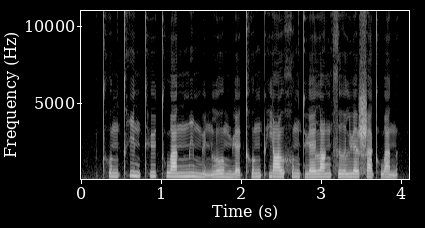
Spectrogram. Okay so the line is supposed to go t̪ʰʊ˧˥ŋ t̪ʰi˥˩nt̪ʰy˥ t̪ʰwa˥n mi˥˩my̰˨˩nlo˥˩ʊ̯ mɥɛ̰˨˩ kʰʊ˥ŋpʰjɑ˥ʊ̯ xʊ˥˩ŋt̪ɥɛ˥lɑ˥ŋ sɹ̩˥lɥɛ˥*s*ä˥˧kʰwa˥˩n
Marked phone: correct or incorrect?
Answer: incorrect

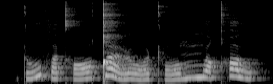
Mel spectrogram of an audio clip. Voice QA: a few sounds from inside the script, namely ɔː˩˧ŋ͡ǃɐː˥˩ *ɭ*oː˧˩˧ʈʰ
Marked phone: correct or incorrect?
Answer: correct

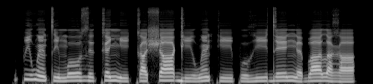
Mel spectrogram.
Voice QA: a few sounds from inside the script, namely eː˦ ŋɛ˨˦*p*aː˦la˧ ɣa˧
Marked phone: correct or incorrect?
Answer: incorrect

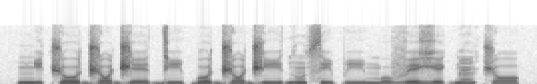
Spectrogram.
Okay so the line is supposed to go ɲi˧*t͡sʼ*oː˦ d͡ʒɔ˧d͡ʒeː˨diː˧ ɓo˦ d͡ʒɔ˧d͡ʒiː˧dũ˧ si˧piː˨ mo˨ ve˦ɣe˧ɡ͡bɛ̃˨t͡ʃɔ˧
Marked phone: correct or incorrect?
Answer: incorrect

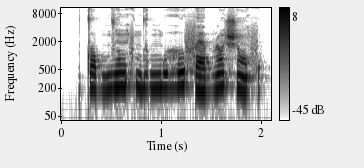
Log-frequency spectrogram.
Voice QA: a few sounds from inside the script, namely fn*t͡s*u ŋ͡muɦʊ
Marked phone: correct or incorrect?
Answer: incorrect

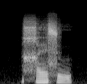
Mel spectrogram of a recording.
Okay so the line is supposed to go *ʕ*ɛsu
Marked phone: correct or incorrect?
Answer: incorrect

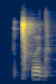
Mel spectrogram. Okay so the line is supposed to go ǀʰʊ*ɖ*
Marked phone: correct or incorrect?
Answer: incorrect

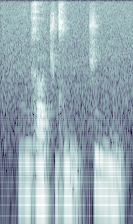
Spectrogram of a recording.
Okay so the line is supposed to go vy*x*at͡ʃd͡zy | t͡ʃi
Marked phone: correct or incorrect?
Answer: incorrect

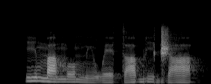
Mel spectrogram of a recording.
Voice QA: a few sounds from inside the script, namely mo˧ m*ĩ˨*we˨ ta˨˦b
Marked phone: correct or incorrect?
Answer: correct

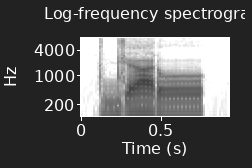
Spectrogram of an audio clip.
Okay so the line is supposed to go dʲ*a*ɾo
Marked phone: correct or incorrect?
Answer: correct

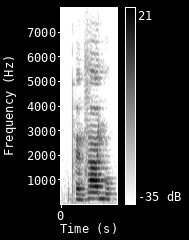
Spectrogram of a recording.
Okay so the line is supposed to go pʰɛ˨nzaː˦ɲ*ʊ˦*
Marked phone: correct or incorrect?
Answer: correct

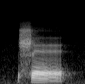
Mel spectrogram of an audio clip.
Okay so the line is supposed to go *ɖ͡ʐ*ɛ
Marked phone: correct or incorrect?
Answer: incorrect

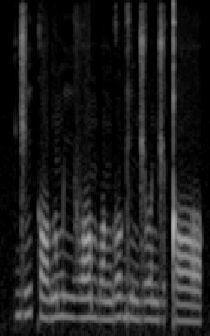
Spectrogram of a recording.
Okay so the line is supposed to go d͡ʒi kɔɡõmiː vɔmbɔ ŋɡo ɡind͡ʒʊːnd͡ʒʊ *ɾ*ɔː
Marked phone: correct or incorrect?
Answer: incorrect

